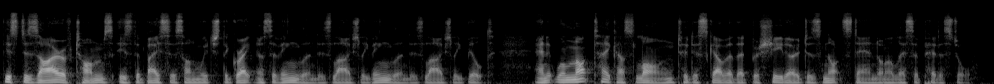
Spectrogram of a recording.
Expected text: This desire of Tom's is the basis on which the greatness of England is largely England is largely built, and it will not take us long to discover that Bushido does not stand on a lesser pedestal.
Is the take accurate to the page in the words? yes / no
yes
